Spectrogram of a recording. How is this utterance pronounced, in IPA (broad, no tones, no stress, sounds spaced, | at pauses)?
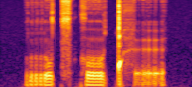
r o t͡s k ɤ ǃʰ ɛ̰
